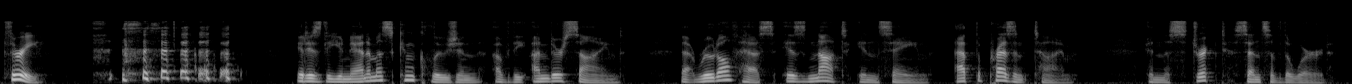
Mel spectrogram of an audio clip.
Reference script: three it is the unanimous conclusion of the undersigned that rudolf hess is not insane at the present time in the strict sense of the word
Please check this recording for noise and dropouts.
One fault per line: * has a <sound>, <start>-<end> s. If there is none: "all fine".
* has a laugh, 0.9-2.5 s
